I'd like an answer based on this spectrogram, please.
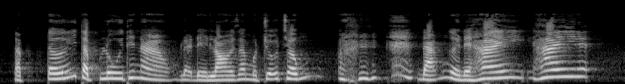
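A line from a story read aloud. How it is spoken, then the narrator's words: Smug sarcastic tone. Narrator (Vietnamese): Nước mắm nhĩ hai mắt gã híp lại khoan khoái, sau cùng cất giọng mỉa mai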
